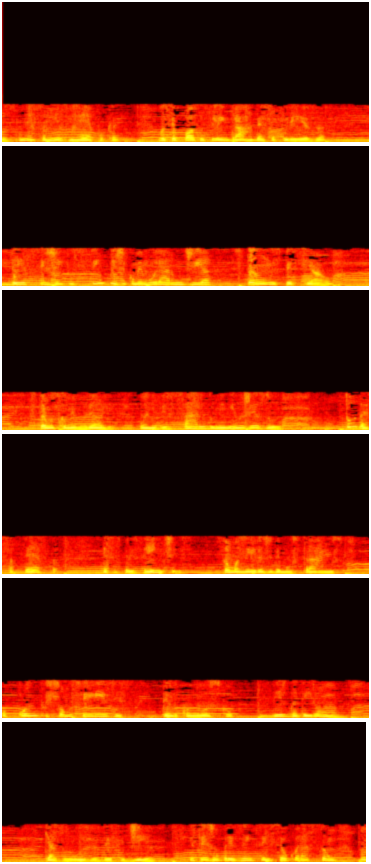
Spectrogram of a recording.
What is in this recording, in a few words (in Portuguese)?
Natal PARA Criança Feminino; Telemensagens; Natal e Ano novo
